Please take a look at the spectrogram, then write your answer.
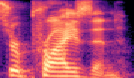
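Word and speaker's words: Sir Prysin: Surp Oh my god, his name is pronounced surprising.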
